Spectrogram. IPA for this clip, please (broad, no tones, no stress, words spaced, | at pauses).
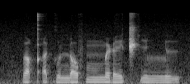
uqʼɨkunɽɔf mːɘɽe t͡ʃʼilːɨ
